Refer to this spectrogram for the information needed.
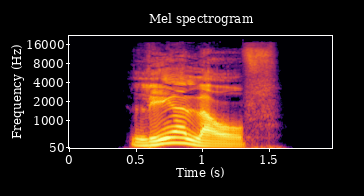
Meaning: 1. neutral gear 2. running in place
- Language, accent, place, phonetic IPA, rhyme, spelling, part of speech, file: German, Germany, Berlin, [ˈleːɐ̯ˌlaʊ̯f], -eːɐ̯laʊ̯f, Leerlauf, noun, De-Leerlauf.ogg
